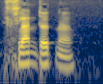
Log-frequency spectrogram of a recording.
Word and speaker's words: Llandudno: So can you pronounce Llandudno better than me? – Llandudno. Probably. – Yeah, that's right. Yeah, that sounds good. Yeah, it's pronounced with a C, isn't it? But Llandudno, I call it.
